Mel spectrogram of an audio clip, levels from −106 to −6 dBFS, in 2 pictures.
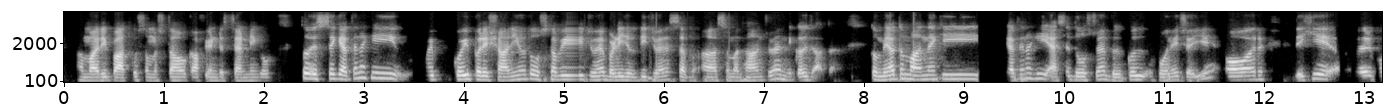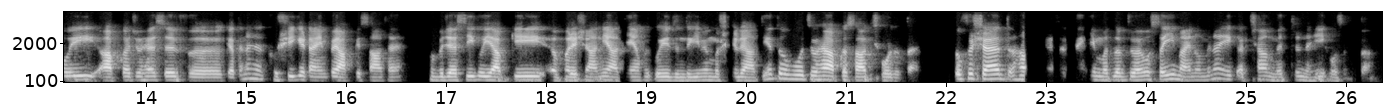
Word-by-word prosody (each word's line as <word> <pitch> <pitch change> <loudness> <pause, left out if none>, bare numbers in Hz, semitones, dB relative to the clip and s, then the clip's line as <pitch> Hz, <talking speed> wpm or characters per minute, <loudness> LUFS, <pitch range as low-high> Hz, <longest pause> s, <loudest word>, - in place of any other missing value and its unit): हमारी 135 0 +3
बात 125 -1 +7
को 150 - -7
समझता 130 -1 -3
हो 135 0 +2
काफ़ी 130 0 -1
अंडरस्टैंडिंग 130 0 -2
हो, 135 0 -10 0.3
तो 215 - +4
इससे 200 +1 +1
कहते 185 +1 +5
हैं - - -4
ना 240 - 0
कि 225 - -1 0.2
कोई 170 - -3 0.2
कोई 175 +1 +5
परेशानी 155 -3 +4
हो 180 - -2
तो 190 - -1
उसका 165 0 -2
भी 170 0 +2
जो 150 - -2
है 160 - +2
बड़ी 145 +1 +4
जल्दी 140 0 -2
जो - - -1
है 155 - -3
सब 155 - -3
अ, 135 -1 +2
समाधान 135 0 -2
जो - - -2
है 195 -2 0
निकल 145 0 -2
जाता - - -6
है। - - -29 0.3
तो - - 0
मेरा 165 +4 +5
तो 200 +2 -3
मानना 175 -2 +3
है - - -1
कि 185 0 0 0.3
कहते 145 +6 +1
हैं - - -5
ना - - -8
कि 205 -1 -1
ऐसे 165 - -9
दोस्त 150 -1 -2
जो 170 - -1
हैं 175 - -2
बिल्कुल 160 +5 -2
होने 140 +3 -2
चाहिए - - -4 0.2
और 160 +2 +3 0.4
देखिए 195 +5 +2
अगर 290 - -2
कोई 160 0 +1 0.2
आपका 150 +2 -3
जो 150 - -3
है 150 +1 +1
सिर्फ़ 150 0 0
अ, 130 0 -1
कहते 135 - -2
हैं 205 - -6
ना 190 - -4
खुशी 145 0 0
के 160 +1 +4
टाइम 140 -1 +3
पे - - +5
आपके 130 +3 +3
साथ 130 -1 -3
है, 135 - -3 0.4
अब 145 0 -5
जैसी 145 +1 +1
कोई 150 - +4
आपकी 150 +1 +3
अ, - - -2
परेशानी 135 +1 +2
आती 140 - -4
है - - +3
या - - -10
फिर 145 - -12
कोई 145 0 +1
ज़िंदगी 135 0 -3
में 145 - -5
मुश्किलें 140 +1 -1
आती 125 -1 -2
हैं, 195 0 -3
तो 205 -2 -1
वो 180 -1 -1
जो 165 - +1
है - - +6
आपका 150 - +3
साथ 140 0 +2
छोड़ 135 - -4
देता 125 - -9
है। - - -13 0.4
तो - - 0
फिर 205 - +2
शायद 190 0 +6
हम 165 +1 -2 0.2
कह - - -17
सकतें 390 0 -12
हैं - - -20
कि 160 - -5
मतलब 150 0 -3
जो 150 0 -2
है 145 - +2
वो 165 - -2
सही 170 +4 +3
मायनों 145 0 -1
में 155 - -13
ना 205 - -2
एक 170 - -5
अच्छा 160 -2 -4
मित्र 140 +2 -10
नहीं 140 +3 -7
हो 130 - -10
सकता। 190 +8 -17
150 Hz, 270 wpm, -24 LUFS, 140-175 Hz, 0.4 s, बात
